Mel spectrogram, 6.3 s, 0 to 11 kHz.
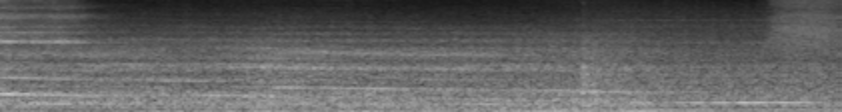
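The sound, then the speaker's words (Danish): A train arrives at Borup station on a cold, windy day in early 2006, with a steady, heavy rumble, its wheels and brakes giving off long high squeals as it slows, with no one speaking. “Men på en kold og blæsende dag i de første måneder af 2006 stod en lav og bredskuldret mand af toget på Borup station.”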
